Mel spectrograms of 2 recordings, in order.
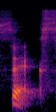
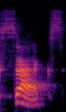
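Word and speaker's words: six: So just know that in America, we pronounce those words differently, and the word 6 is going to have a more closed mouth, and the tip of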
